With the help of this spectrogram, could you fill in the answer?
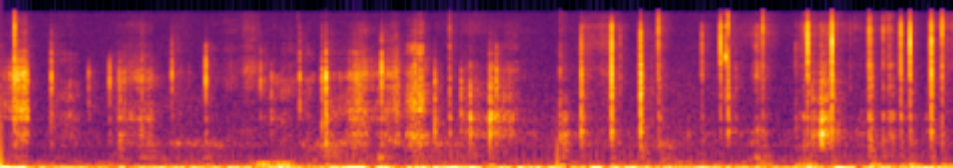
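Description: Long nails tap and scratch the sides and top of the cranium of a hollow plastic anatomical skull model. Quick, dry, bright clicks scatter over a soft, scratchy rustle with a faint low hum beneath. Each tap stops at once with no ring.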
